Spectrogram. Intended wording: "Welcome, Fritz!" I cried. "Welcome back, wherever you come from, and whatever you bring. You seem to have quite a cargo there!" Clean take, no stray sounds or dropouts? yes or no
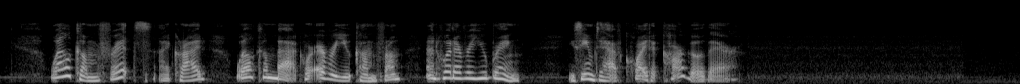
yes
